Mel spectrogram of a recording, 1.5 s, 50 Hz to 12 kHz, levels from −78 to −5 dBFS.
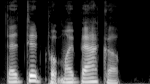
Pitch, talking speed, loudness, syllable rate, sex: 145 Hz, 240 wpm, -18 LUFS, 5.4 syllables/s, male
